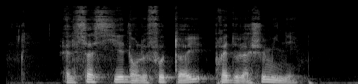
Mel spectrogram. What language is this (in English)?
French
